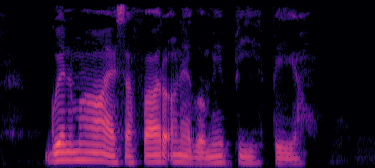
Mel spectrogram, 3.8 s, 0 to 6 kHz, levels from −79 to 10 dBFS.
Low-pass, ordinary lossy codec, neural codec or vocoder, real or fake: 5.4 kHz; none; none; real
